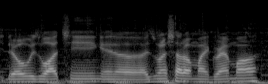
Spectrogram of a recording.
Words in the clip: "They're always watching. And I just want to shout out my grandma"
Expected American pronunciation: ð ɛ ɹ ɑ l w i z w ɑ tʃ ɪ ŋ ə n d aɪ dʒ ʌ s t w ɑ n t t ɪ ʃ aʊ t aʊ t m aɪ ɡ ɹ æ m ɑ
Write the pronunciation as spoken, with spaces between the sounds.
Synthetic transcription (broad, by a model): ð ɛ ɹ ɑ l w i z w ɑ tʃ ɪ ŋ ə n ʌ aɪ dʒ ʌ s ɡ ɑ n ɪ ʃ aʊ t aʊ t m aɪ ɡ ɹ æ m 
